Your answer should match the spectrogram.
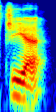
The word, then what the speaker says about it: Gia: let me know yeah it's just pronounce Gia just like I would think so thank you thank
